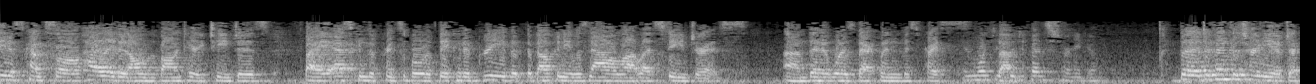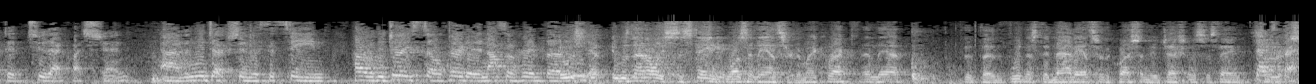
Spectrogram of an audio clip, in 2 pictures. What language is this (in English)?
English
